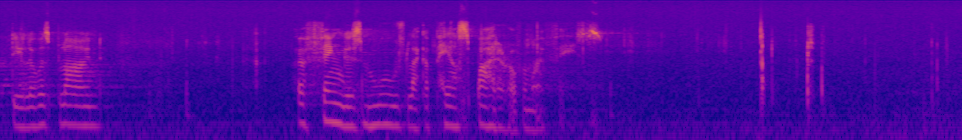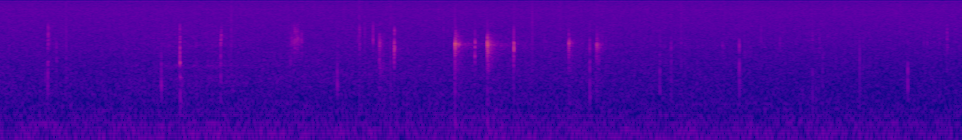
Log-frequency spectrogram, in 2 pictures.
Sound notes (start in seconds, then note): none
